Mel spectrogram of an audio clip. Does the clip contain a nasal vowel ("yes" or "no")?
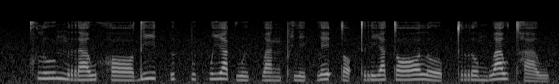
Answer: no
